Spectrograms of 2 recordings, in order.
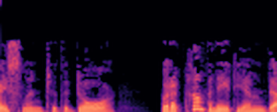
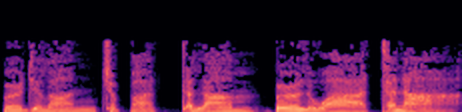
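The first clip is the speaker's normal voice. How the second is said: low, slow spellcasting; deliberate, lowered wizard's chant; magic incantation; 4 semitones lower, slower than usual. A narrator's reading. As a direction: intone it like words of power. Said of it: "spoke the words of magic".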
